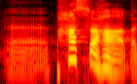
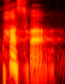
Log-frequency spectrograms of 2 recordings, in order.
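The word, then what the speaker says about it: פסחא: 그걸 아람어로 발음하면은 파스하가 됩니다. 파스하.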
